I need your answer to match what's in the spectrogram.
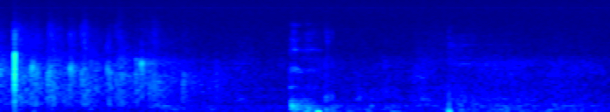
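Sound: standing applause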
